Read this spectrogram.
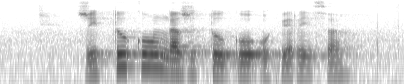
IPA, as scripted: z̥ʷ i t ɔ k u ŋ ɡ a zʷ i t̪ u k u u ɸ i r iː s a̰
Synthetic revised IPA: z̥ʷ i t u k u ŋ ɡ a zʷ i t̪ u k u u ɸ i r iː s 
